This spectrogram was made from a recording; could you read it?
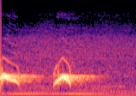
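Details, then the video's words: Two soft looping coos from a spotted dove, played as a lure to trap birds, each note rising and falling, with a faint low hum underneath. "Suara Panggilan Burung Terkukur Derkuku Untuk Pikatan"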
